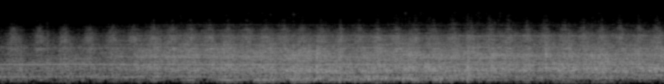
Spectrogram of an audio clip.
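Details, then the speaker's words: American Flyer Berkshire locomotive running around the track after smoke unit repair, without its tender, smoking well: even rolling rumble with light clatter about three times a second and a thin steady tone; running smoothly and normally. "Unfortunately, he did not send me the tender, so I can make sure the sounds and everything is working as it should, but we're going to run it around the track. Smoking pretty good."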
